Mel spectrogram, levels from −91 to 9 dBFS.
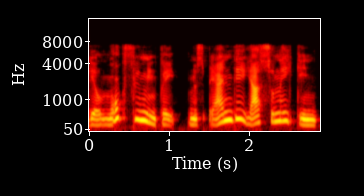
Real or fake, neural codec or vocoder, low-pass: fake; codec, 16 kHz, 2 kbps, FunCodec, trained on LibriTTS, 25 frames a second; 7.2 kHz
